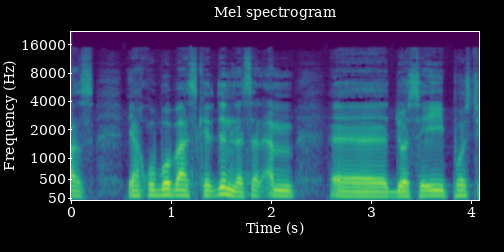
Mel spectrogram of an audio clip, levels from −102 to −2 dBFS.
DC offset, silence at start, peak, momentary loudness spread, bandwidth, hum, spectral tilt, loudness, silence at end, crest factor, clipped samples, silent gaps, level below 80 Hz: under 0.1%; 0 s; -6 dBFS; 9 LU; 15 kHz; none; -7 dB/octave; -23 LUFS; 0 s; 18 dB; under 0.1%; none; -60 dBFS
